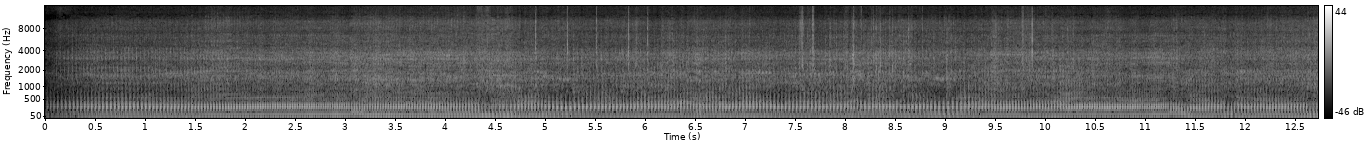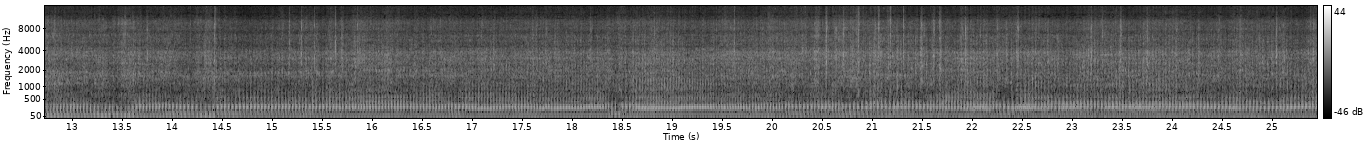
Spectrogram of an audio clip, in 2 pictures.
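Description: KOVE 450 Rally and KTM 450 XCF-W dirt bikes riding through mud, a steady loud engine drone with revving surges and clattering throughout.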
